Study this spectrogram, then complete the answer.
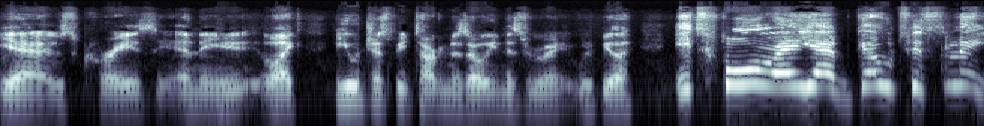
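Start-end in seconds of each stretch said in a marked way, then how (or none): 4.5-6.6 very high-pitched, loud, slow, drawn-out complaining voice. Retelling the roommate's complaint at night: Nigel Uno voice. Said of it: "his roommate had the voice of, of Nigel Uno".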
